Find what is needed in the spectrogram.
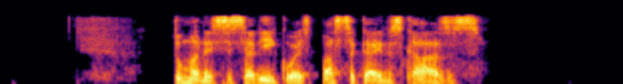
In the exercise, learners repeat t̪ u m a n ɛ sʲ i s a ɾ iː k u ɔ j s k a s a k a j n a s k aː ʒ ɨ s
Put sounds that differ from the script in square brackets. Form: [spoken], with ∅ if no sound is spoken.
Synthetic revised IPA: t̪ u m a n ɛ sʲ i s a ɾ iː k u ɔ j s [p] a s a k a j n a s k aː [z] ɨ s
